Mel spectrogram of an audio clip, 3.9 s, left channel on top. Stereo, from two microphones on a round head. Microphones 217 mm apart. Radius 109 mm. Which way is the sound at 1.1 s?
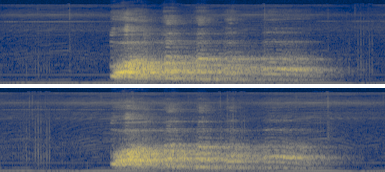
60° left (ahead or behind).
